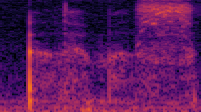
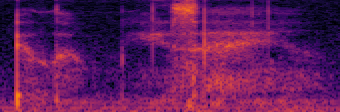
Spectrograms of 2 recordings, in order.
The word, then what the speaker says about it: Illumise: It's Illumis, which I recently found out is supposed to be pronounced Illumise.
